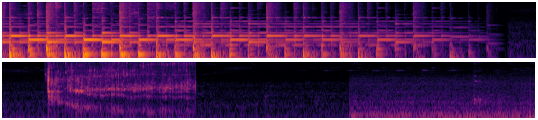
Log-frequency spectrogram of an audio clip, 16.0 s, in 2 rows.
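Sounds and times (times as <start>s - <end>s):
water pouring into metal bowl: 8.6s - 10.9s.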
